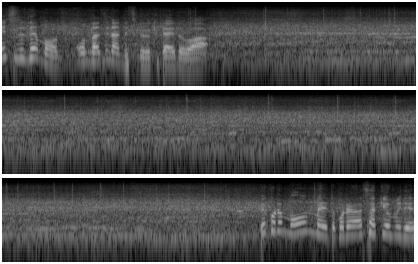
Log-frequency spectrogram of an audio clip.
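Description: A gaming machine plays bright electronic music and jingles.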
